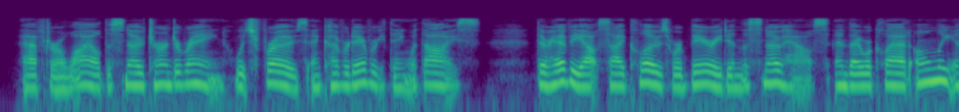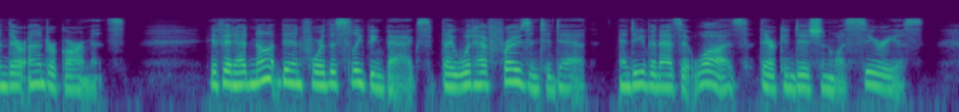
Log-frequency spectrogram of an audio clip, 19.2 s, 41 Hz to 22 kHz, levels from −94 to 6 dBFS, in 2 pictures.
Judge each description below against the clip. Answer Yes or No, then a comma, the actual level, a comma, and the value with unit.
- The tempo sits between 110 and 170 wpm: No, average, 180 wpm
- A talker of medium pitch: Yes, medium, 180 Hz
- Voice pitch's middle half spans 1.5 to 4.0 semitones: Yes, average, 2.8 semitones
